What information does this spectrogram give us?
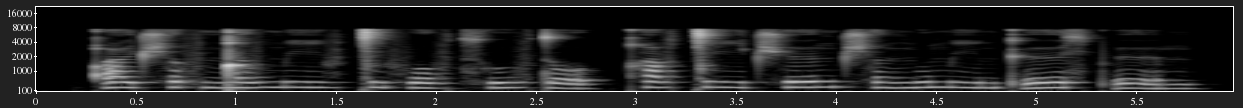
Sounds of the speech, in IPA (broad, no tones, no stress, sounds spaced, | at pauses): qʼ ʏː t͡ʃʰ ə f ŋ͡ǃ ə v m iː v ǀ i f o v t͡sʰ u v t o | qʰ ə v ǀ iː t͡ʃʰ ʏː ŋ t͡ʃʰ ə ŋ u m iː m kʼ ʏː s pʼ ʏː m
